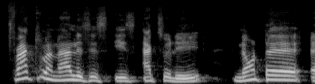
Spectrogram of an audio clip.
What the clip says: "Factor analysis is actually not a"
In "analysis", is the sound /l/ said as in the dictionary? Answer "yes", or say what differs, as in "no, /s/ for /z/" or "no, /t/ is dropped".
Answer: yes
